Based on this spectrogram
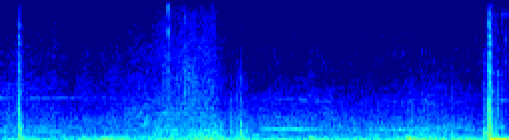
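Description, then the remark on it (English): A car door opens with a few sharp clicks and clunks as a passenger removes her seatbelt and gets out of a car pulled up in front of a pet store, ending in a louder thunk near the end, all over a steady low rumble of an idling engine. No one speaks. “She removes her seatbelt and gets out of the car.”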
